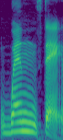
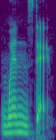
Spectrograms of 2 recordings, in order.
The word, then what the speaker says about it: Wednesday: So Wednesday is the middle day of the week, but keep in mind this is pronounced Wednesday. There's a D there, but we don't say Wednesday. We say Wednesday.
